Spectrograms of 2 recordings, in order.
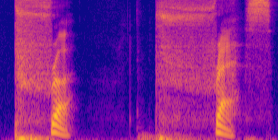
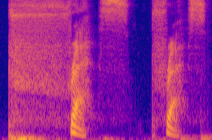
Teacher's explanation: when you have a p r we aspirate the p a lot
